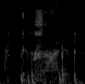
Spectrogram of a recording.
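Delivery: breathy hushed I'm excited; whispered excitement. Real, not acted. To viewers, hushed excitement whisper. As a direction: whisper it as a secret thrill. Whispered then repeated aloud.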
